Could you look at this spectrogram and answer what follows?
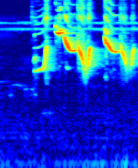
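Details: Song of an orange-headed thrush played to stir caged birds into singing: a few clear, ringing whistled phrases, each sweeping downward, in two quick bursts with a short pause between.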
